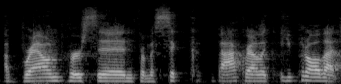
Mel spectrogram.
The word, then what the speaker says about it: Sikh: so I am a sick and when I say sick my faith is called Sikhism or Sicky oftentimes in the US and Canada we hear it pronounced as seek and Sikhism we're trying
